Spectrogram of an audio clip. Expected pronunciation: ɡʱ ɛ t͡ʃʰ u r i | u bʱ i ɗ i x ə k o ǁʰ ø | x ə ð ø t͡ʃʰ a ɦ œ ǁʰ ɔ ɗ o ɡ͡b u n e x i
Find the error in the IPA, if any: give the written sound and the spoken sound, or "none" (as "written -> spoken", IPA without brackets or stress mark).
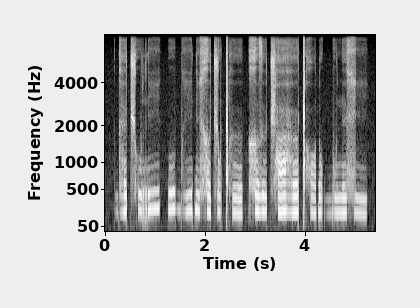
k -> t͡ʃ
